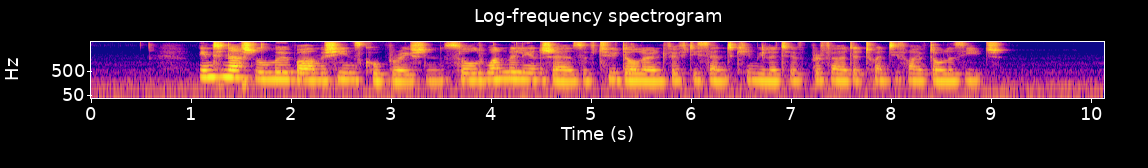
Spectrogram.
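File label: Sim Data room far female, reverberant environments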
